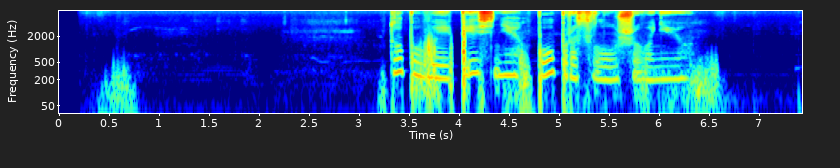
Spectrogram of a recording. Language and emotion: Russian, sad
